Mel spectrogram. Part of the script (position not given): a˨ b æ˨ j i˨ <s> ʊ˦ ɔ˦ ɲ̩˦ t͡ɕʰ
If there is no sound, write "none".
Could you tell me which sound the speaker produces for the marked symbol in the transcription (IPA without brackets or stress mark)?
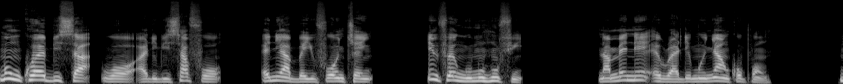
f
